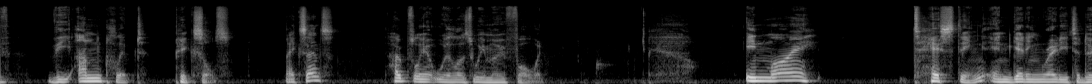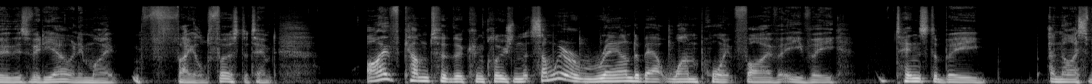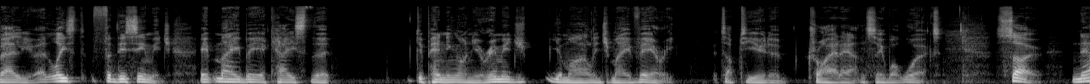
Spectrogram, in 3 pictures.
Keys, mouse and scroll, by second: 15.7 right click, 16.3-17.4 typing, 17.6 Return.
